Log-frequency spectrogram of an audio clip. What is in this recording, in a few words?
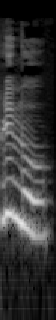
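"plumeau", French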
